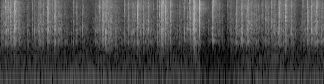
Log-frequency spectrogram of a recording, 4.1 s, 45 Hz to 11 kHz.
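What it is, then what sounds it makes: Plastic puzzle cube being twisted. A small solid plastic 3x3 Rubik's cube is held in both hands while fingertips rapidly twist its layers. The result is a quick, dense run of bright plastic clicks and rubbing, with almost no low end.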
